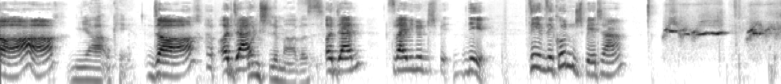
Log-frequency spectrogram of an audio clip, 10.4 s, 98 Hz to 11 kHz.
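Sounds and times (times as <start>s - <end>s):
speech: 0.0s - 9.1s
person whistling a harmony melody: 8.8s - 10.4s.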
